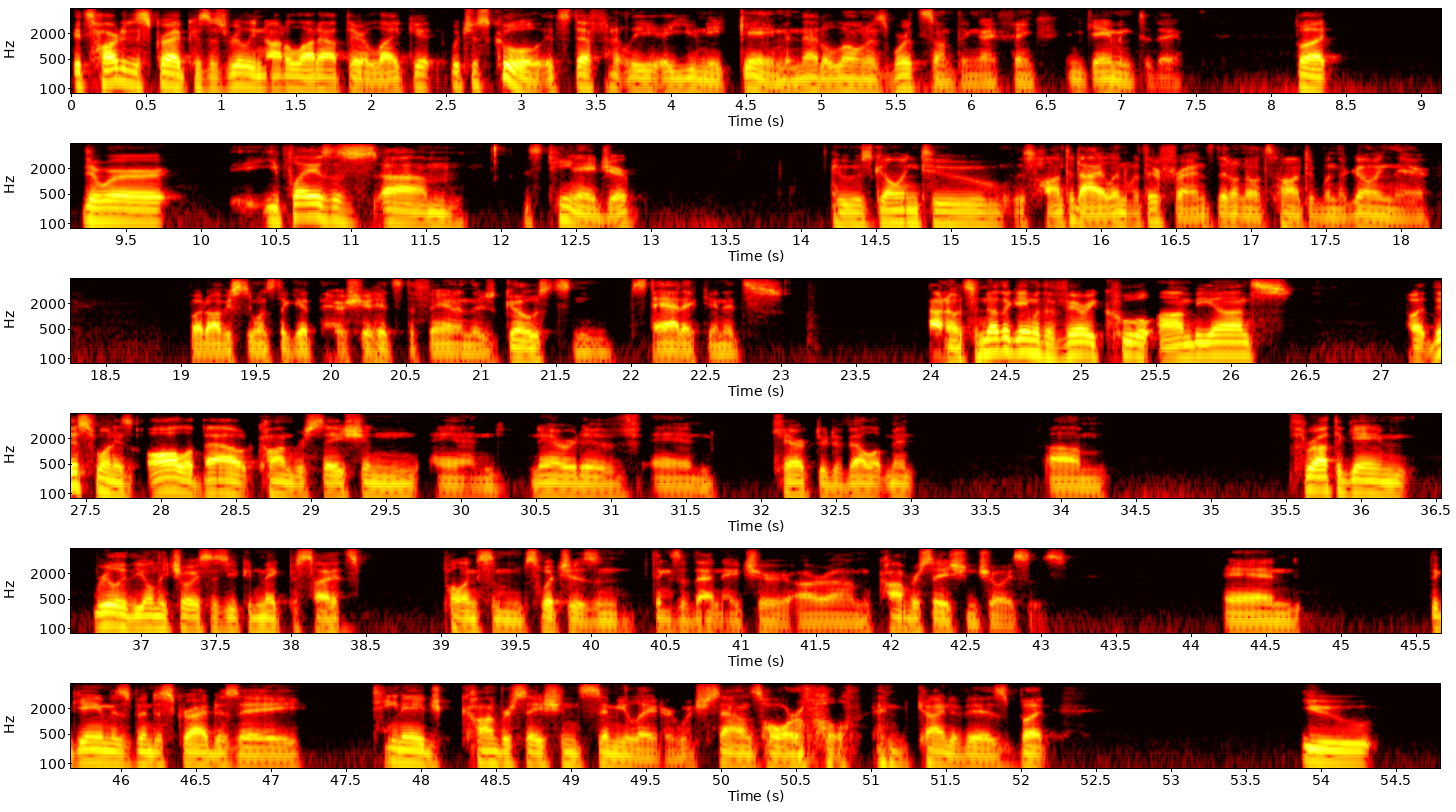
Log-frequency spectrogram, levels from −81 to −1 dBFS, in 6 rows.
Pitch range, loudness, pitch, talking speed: 80-105 Hz, -25 LUFS, 90 Hz, 160 wpm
